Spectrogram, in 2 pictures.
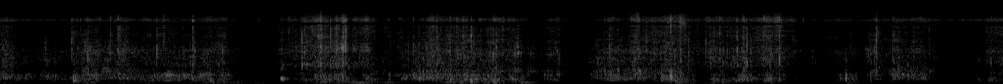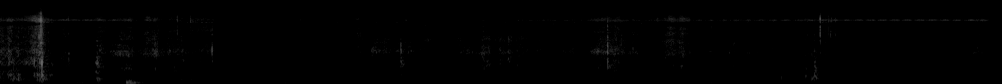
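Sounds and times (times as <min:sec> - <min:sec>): packaging crinkling: 0:00.0 - 0:12.2.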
